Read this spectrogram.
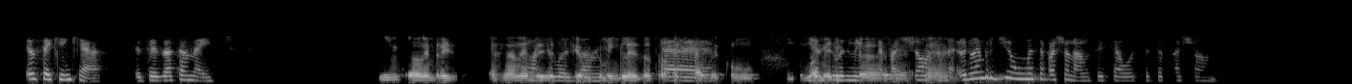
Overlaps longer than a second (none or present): present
